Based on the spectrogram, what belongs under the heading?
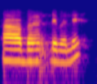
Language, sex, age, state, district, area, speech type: Sindhi, female, 45-60, Gujarat, Kutch, rural, conversation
